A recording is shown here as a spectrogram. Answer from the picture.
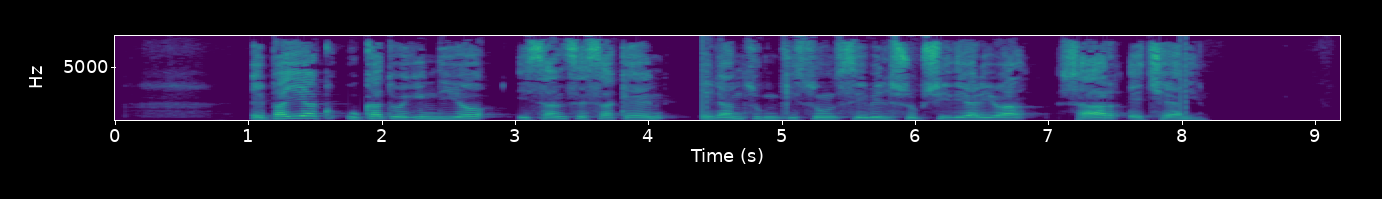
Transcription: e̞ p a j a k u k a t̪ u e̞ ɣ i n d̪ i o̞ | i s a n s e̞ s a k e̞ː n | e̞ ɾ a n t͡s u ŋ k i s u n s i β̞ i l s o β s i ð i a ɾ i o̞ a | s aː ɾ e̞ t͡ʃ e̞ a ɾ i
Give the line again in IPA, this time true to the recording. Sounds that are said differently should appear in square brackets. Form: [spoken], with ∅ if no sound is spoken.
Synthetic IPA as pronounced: e̞ p a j a k u k a t̪ u e̞ ɣ i n d̪ i o̞ | i s a n s e̞ s a k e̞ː n | e̞ ɾ a n t͡s u ŋ k i s u n s i β̞ i l s [u] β s i ð i a ɾ i o̞ a | s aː ɾ e̞ t͡ʃ e̞ a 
